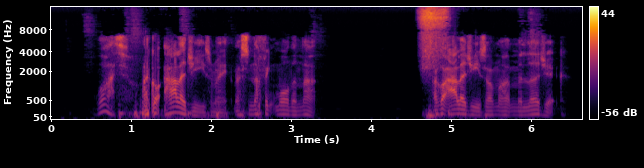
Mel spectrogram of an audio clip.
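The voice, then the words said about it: Stuffy, congested voice. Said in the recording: “You sound a little stuffy.”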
